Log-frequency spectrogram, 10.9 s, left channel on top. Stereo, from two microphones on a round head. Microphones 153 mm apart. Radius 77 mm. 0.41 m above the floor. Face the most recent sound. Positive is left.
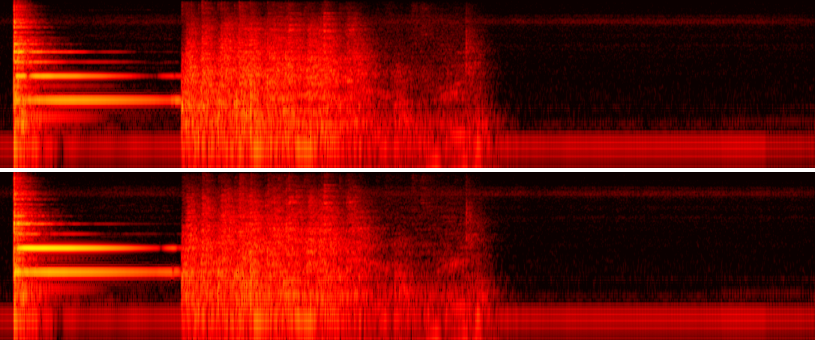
turn(degrees=35)  # may be behind; listen again after turning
